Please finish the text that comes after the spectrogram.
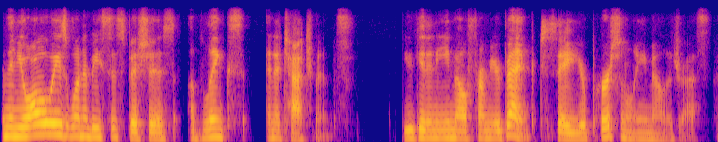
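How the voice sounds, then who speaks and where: Gravelly-voiced woman presenting a webinar. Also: on the low side, a little fast, darkish tone, highs cut off. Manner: conversational, repeats words and restarts phrases. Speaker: security awareness trainer.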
